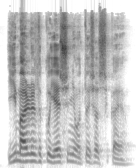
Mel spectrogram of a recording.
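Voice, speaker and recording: A male pastor preaching a sermon, acting out quoted lines with sudden loud outbursts and then dropping to a soft voice. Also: a little high, husky. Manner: dramatic, acts out quotes with sudden loud bursts.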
